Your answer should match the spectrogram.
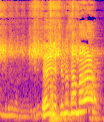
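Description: Metal anklet bells on a stage actor's legs jingling as he moves, then a man's loud drawn-out cry whose pitch swoops up and down, lasting about a second.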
